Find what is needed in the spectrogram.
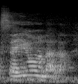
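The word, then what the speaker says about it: さようなら: connu en français, mais qu'on prononce assez mal habituellement. Donc le yo est allongé et vous allez avoir un R. Donc attention, votre R c'est un L, je le rappelle. Donc Sayonara.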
